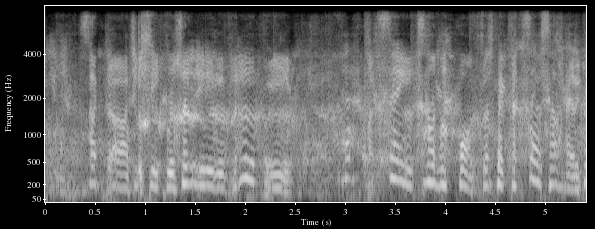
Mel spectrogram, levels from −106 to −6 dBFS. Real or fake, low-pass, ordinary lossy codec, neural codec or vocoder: fake; 7.2 kHz; none; codec, 24 kHz, 1.5 kbps, HILCodec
